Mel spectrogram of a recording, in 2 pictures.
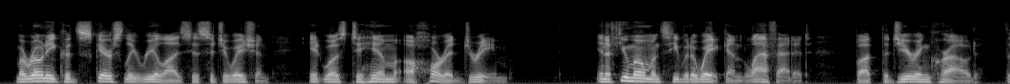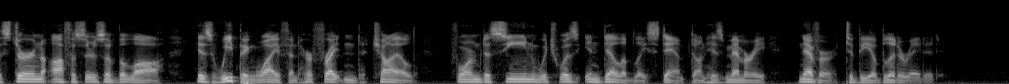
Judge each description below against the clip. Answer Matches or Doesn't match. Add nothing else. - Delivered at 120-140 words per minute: Doesn't match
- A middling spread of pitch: Matches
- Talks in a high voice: Doesn't match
